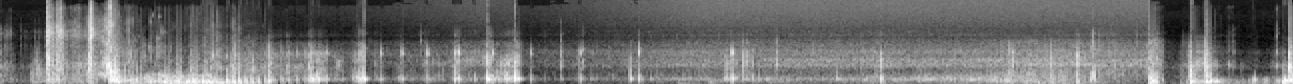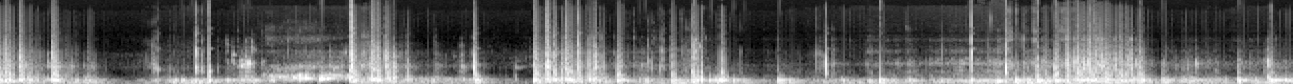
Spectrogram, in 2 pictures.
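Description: Handling noise from a phone camera being moved about and fumbled: irregular low rumbling with scrapes, clicks and knocks as its microphone is rubbed and covered.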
